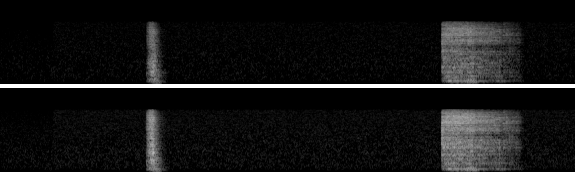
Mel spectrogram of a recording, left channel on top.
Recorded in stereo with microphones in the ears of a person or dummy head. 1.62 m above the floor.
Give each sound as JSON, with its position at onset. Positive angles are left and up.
{"t": 1.5, "sound": "a whoosh", "side_deg": -70, "distance_m": 1.2}
{"t": 4.4, "sound": "a hiss", "side_deg": -50, "distance_m": 1.8}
